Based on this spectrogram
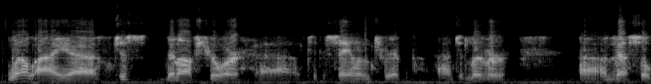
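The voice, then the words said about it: Sore, hoarse voice. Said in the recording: “your voice is a little sore, got a little bronchitis going on”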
